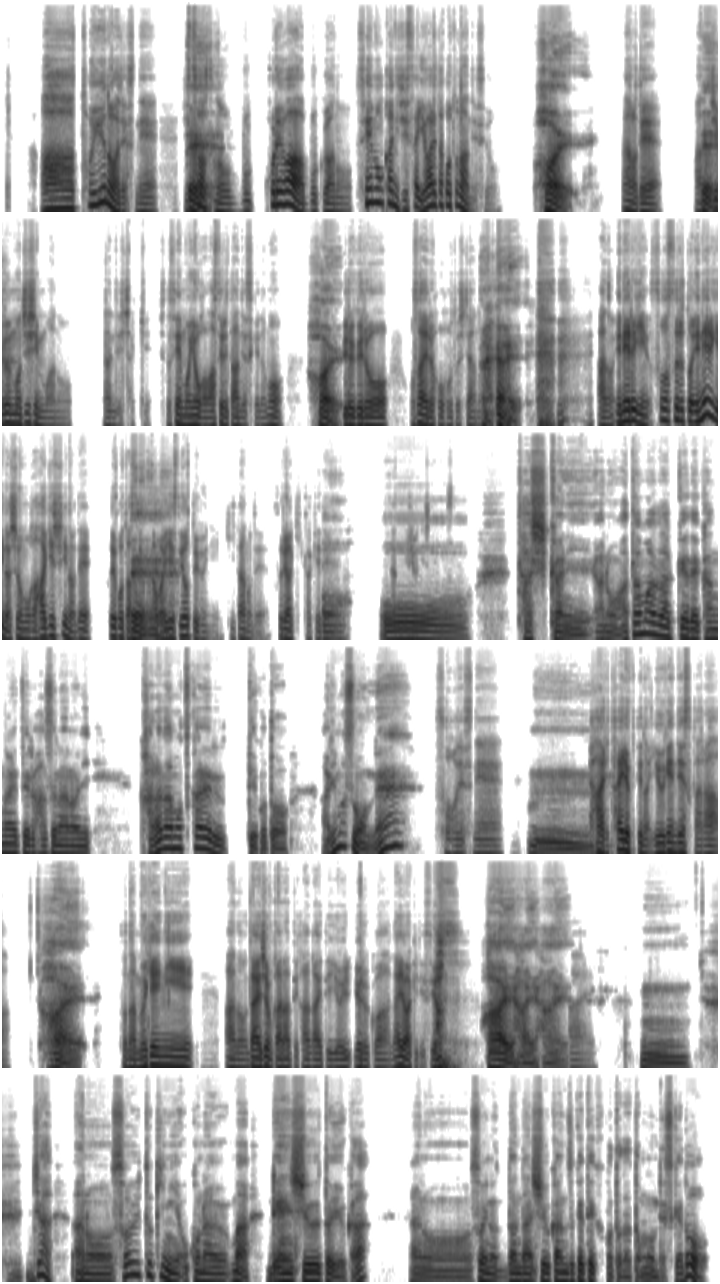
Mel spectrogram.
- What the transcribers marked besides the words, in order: tapping; chuckle; laughing while speaking: "あ、はい"; other background noise; laughing while speaking: "ですよ"
- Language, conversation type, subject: Japanese, podcast, 不安なときにできる練習にはどんなものがありますか？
